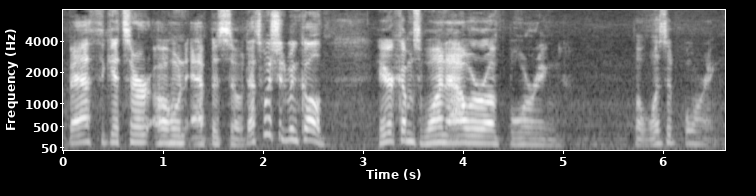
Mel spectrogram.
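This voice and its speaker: A Canadian man co-hosts a podcast, joking and rambling through a casual, sweary TV recap. His voice sits a little high and sounds pushed and bright, at a moderate pace. Background noise is clearly audible in the recording.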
